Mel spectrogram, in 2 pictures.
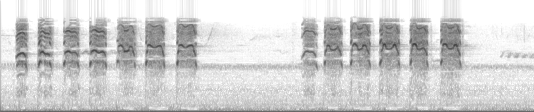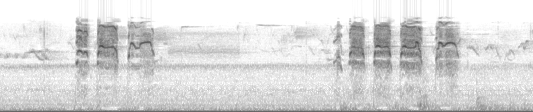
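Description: Osprey calling in four bouts of rapid, high chirped whistles, several notes each, about a second to two seconds per bout with short pauses between them.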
